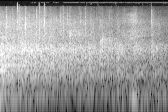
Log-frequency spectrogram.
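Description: A crowd applauds loudly, a dense wash of many hands clapping that holds steady for a couple of seconds, then gradually thins and softens toward the end.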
